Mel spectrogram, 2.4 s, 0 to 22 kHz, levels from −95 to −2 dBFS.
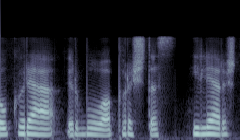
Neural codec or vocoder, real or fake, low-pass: codec, 16 kHz, about 1 kbps, DyCAST, with the encoder's durations; fake; 7.2 kHz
